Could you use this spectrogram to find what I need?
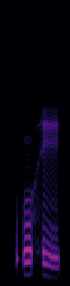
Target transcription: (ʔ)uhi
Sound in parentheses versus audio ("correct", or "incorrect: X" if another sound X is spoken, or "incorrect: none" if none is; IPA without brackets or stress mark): correct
